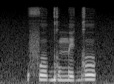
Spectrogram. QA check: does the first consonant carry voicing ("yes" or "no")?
no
